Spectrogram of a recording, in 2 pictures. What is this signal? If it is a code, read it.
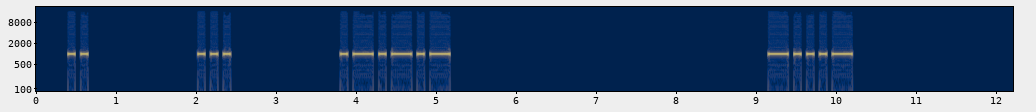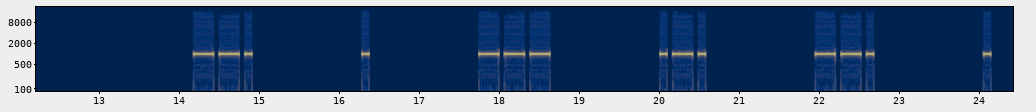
Morse code, heard as a keyed tone, about 15 wpm, spaced as for 5 wpm, 1000 Hz. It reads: IS. <BT> GEORGE
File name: qotdfiles / 5wpm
